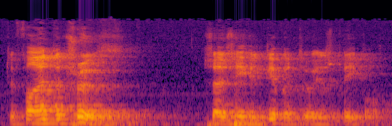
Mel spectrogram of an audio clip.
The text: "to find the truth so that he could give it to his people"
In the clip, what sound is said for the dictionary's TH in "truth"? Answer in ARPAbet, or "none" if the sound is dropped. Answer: TH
